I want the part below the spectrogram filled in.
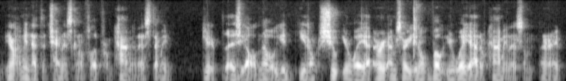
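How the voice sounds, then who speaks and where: American male vlog host, folksy and emphatic political monologue, husky voice with big pitch swings. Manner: folksy, emphatic, halting, with rhetorical questions. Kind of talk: casual political commentary monologue.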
